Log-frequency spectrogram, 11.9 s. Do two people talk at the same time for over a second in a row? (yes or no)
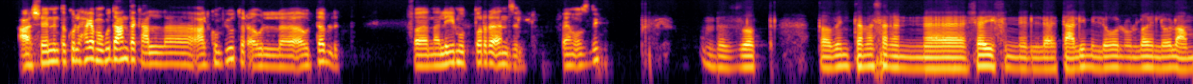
no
